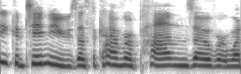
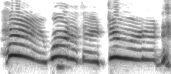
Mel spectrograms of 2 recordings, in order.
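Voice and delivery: much higher, louder, slow indignant bystander; background crowd voice; 12 semitones higher, 5 dB louder, slower than usual. Retold or imitated. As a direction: call out like an outraged extra. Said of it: "everybody's just like".

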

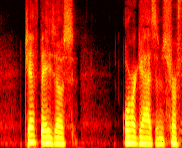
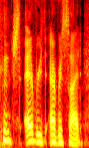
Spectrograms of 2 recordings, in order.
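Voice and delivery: ordinary talk

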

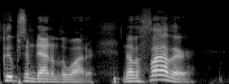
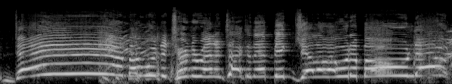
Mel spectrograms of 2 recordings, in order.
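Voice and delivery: much higher shouted advice to the screen; declaiming shout. Retold or imitated. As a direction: jump up and bellow at the screen. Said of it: "Goes to his feet and says".

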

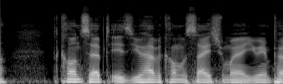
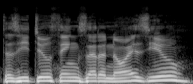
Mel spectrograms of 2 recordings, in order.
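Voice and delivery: American girlfriend impression; 6 semitones higher than usual. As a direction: draw it out in a higher girlfriend voice. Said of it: "he has to impersonate his mysterious American girlfriend".

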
